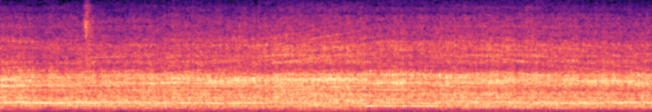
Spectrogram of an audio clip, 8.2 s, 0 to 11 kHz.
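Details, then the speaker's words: Bridgeport mill 2J head after a rebuild for a failing bearing, on a mill with castings bent by a forklift: steady, even high-pitched spindle hum with a slight whir and no knocking or grinding, still a little noisy but much better. "still a little noisy but not near as bad as it used to be so let's get back to work"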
